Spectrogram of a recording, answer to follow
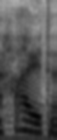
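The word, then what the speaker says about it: Hyde: 된 그 인물이 누구냐 하면 하이 되요 숨기기 발음은 하이드 인데 hy 티가 이름인데 발음은 하이드 해 hike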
